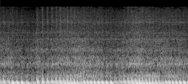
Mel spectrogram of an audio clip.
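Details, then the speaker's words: 150cc sport motorcycle after work on burnt clutch plates, pulling in gear: a short run of quick, even exhaust pulses with no jerks or clunks, and the engine sounds very smooth. Normal running. "Dia tuh kalau suara suara mesinnya betul-betul halus"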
